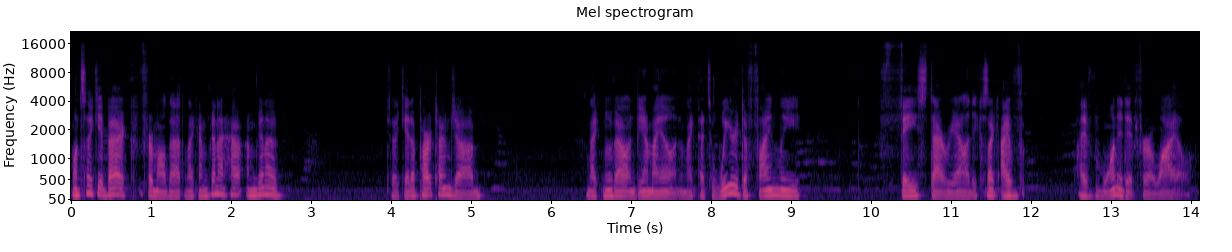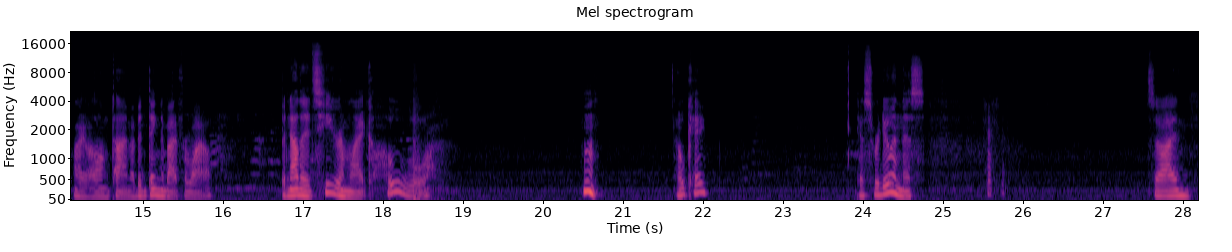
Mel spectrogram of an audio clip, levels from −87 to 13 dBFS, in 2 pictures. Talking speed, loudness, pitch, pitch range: 155 wpm, -39 LUFS, 130 Hz, 120-135 Hz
